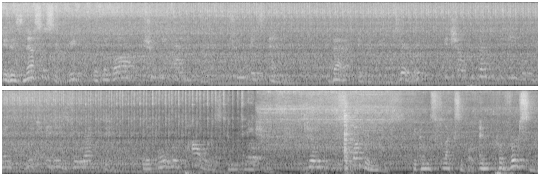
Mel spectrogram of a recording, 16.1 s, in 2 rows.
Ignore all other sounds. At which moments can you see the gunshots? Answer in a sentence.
The gunshots can be heard from 12.4 to 13.6 s.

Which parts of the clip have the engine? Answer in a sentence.
The engine can be heard from 0.0 to 16.0 s.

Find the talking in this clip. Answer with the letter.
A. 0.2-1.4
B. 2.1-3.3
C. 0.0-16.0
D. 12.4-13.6
C.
